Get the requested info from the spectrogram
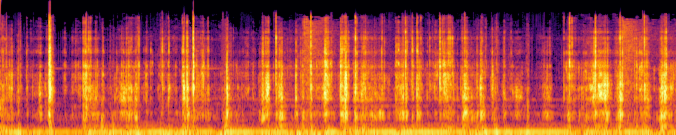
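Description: Handling noise from a camera mounted on an airsoft rifle being carried while moving: a constant low rumble with irregular knocks and rattles.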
